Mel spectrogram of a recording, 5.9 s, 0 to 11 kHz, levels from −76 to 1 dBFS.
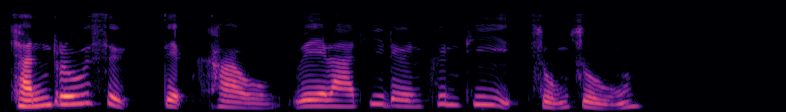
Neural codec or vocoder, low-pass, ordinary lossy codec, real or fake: none; 7.2 kHz; none; real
